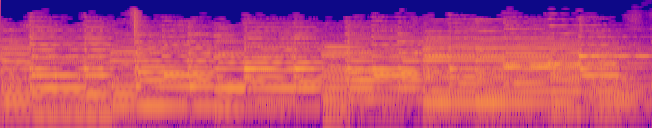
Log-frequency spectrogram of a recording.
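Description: Grand piano playing a passage on its own, a melody over chords that change several times a second.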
